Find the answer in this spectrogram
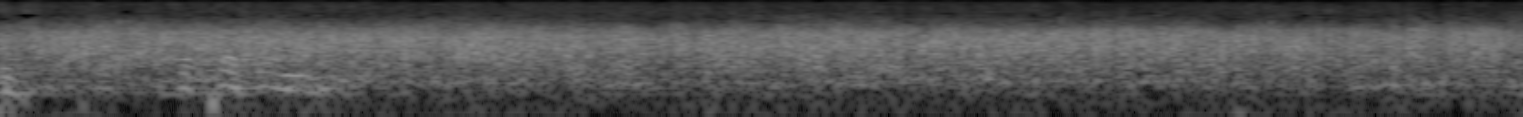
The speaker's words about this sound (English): Let's have a huge round of applause for that, ladies and gentlemen.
